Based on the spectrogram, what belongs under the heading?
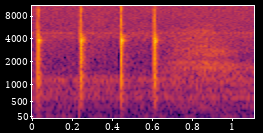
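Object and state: Loose battery rattling in metal flashlight tube.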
